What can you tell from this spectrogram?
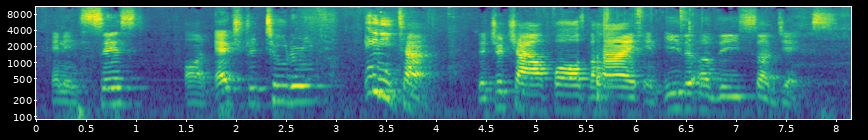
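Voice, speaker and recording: Noticeable background noise sits behind a man's voice. He talks at a fairly slow pace with lively intonation. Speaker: workshop presenter for grandparents. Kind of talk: interactive community workshop talk, live to a room. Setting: church hall, live room recording.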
